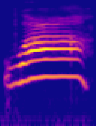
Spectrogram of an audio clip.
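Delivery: loud, high drawn-out scream; storybook scream. A narrator's reading. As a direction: scream as if flung through the air. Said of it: "schrie Otto".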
